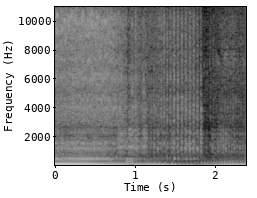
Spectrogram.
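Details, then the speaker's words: Turbocharged Suzuki Swift ZC31S, limped home after breaking down: deep, rough exhaust roar on each throttle blip that breaks up and rattles as revs drop, with visible exhaust shake; abnormal exhaust noise, cause unclear. "See that shake in the exhaust? And that sound it's making? Go again, one more time. Very unusual."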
